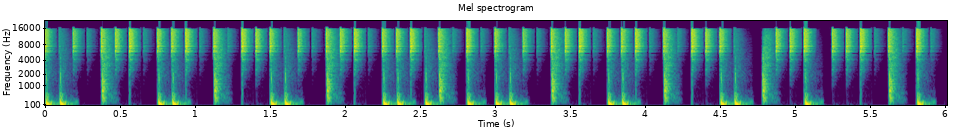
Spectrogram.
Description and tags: SMG Loop Drum Kit 1 Mixed 160 BPM 0098
drumloop, 160-BPM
